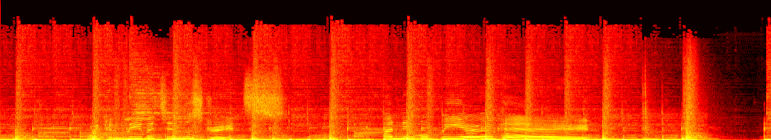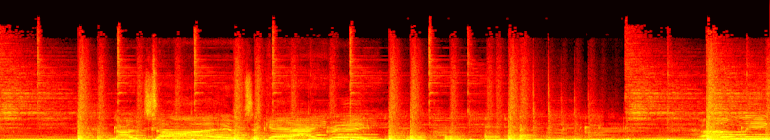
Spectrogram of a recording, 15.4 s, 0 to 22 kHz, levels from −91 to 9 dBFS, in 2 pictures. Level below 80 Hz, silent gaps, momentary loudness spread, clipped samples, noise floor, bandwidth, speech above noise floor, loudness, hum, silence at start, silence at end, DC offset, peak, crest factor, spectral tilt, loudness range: -16 dBFS; none; 4 LU; under 0.1%; -44 dBFS; 18.5 kHz; 31 dB; -15 LUFS; none; 0 s; 0 s; under 0.1%; 0 dBFS; 12 dB; -5.5 dB/octave; 2 LU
